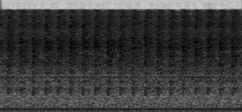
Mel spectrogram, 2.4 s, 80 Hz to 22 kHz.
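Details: 2008–2011 Ford Expedition 5.4 3-valve V8 at about 190,000 miles idling with a fast, even knock, about eight per second, over a low hum; suspected rod knock, engine to be rebuilt.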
